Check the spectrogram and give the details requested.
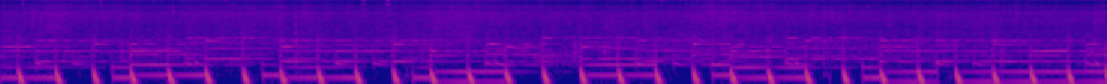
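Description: Mince, peas and potatoes frying in ghee in a pan and sizzling as they are stirred, under background music with a steady beat.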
